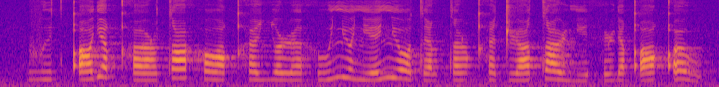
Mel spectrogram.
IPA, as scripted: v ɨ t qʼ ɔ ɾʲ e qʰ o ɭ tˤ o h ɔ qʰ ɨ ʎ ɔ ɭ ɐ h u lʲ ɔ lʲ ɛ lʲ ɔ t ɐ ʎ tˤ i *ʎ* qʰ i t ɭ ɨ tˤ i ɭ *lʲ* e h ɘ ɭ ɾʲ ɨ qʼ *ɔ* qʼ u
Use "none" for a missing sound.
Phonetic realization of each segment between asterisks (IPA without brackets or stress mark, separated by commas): ɭ, lʲ, ɔ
